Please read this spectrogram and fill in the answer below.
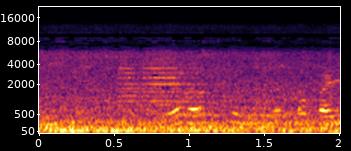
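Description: Voices talking over a steady low rumble of street traffic, with a brief high toot about half a second in.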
